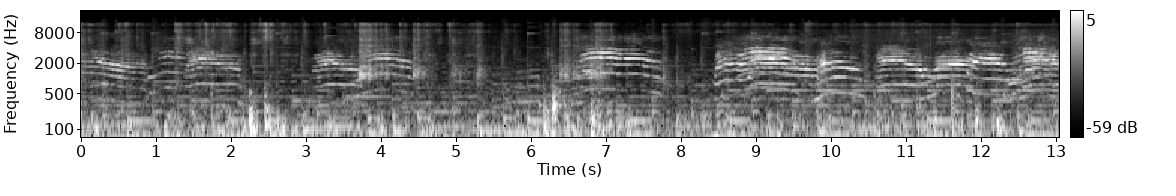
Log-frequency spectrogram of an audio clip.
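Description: Several domestic cats meowing again and again, their calls overlapping and coming thicker and faster in the second half: cats clamouring for their evening meal.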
